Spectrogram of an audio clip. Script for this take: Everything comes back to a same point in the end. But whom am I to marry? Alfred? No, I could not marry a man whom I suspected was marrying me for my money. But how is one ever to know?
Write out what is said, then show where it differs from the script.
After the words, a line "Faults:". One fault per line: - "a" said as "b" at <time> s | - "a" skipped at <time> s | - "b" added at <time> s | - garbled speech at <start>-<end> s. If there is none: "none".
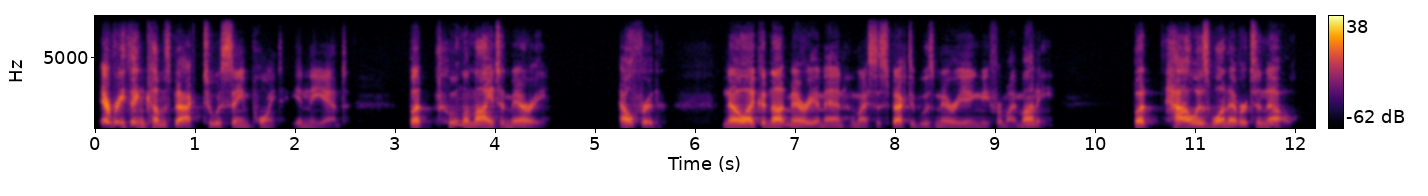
Everything comes back to a same point in the end. But whom am I to marry? Alfred? No, I could not marry a man whom I suspected was marrying me for my money. But how is one ever to know?
Faults:
none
